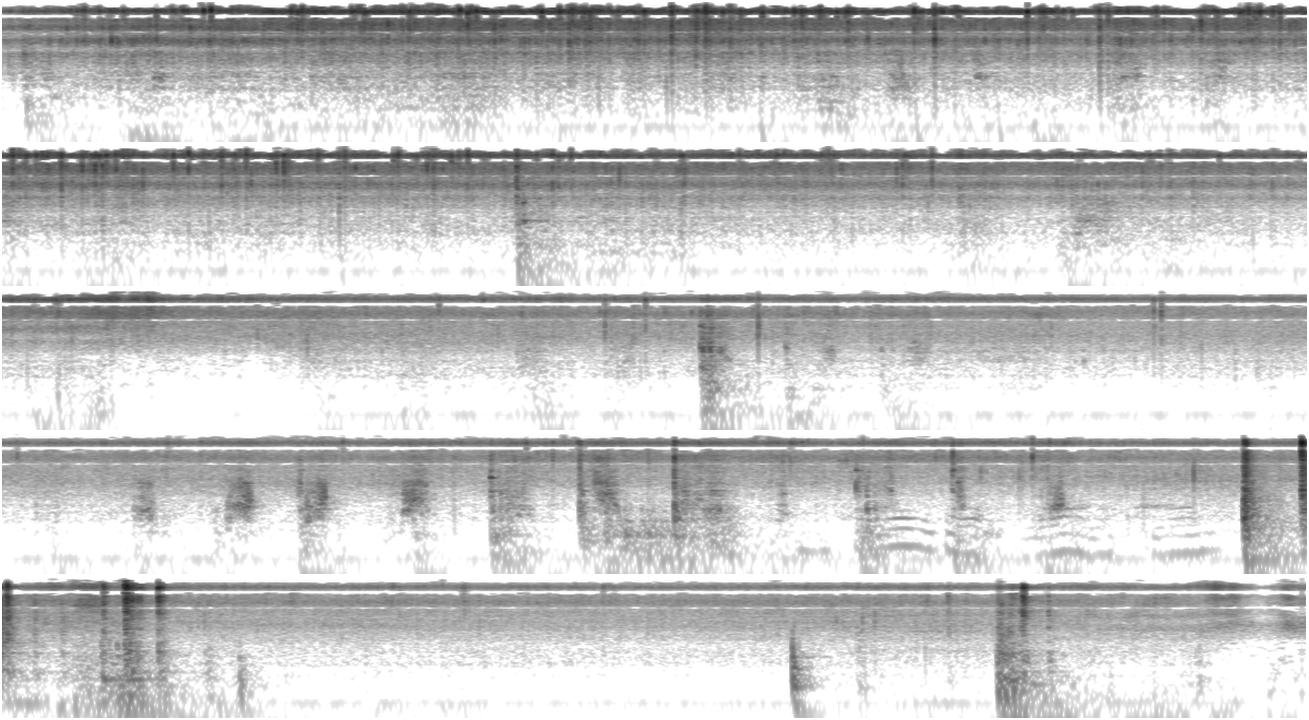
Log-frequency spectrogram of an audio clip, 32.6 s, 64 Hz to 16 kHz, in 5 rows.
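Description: Lentils and onions sizzling in a frying pan, loudest at first and fading after about 14 seconds. Then a spatula stirring them, with a run of scrapes and knocks against the pan, the loudest near the end.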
